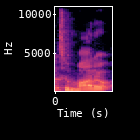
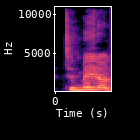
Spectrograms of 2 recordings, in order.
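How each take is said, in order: First: "tomato" as "tuh-MAH-toh"; broad A. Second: "Tomato" as "tuh-MAY-toh"; long A. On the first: Joking about the gif debate, "tomato" with an AH. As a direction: say "tomato" with the middle vowel of "ma". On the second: Joking about the gif debate, "Tomato" with a long A. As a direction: say "Tomato" with the middle vowel of "may". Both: Shown as a demonstration. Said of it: "What's the debate?".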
